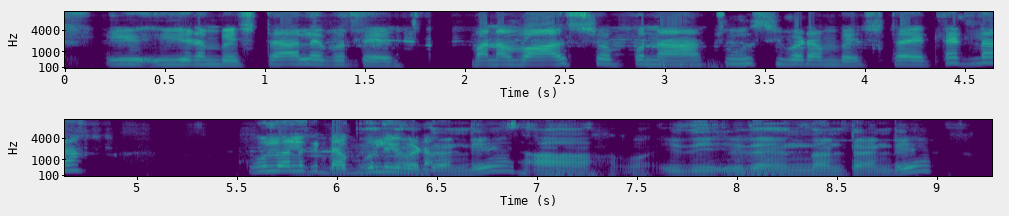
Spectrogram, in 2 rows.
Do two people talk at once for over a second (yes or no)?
no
